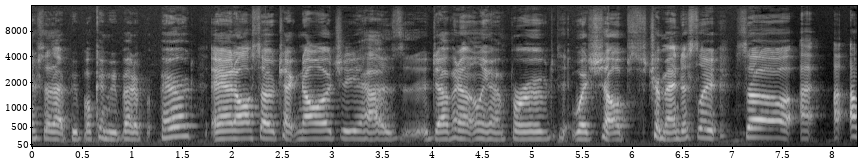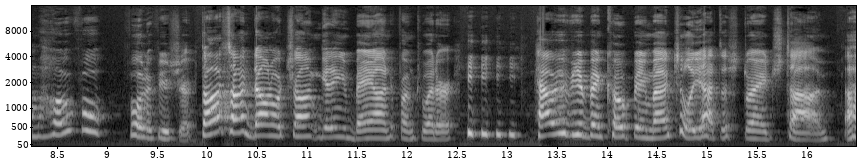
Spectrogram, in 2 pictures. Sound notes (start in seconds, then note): 12.5 giggles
